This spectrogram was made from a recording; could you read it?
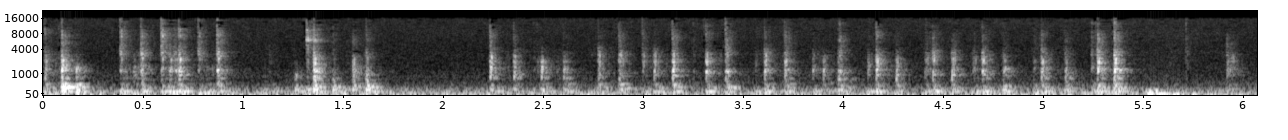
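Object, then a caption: Mechanical keyboard with plastic keycaps. Fast, continuous typing with fingertips and long nails on a pastel mechanical keyboard with plastic keycaps, resting on a desk. Quick clicky keystrokes come in bursts with short pauses, each one a bright, dry tick over a soft low thump.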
